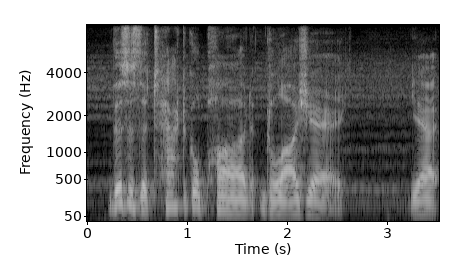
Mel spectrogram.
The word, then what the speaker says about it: Glaug: is a tactical pod glagier yeah it's a soft G not a hard G it's from the 80s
